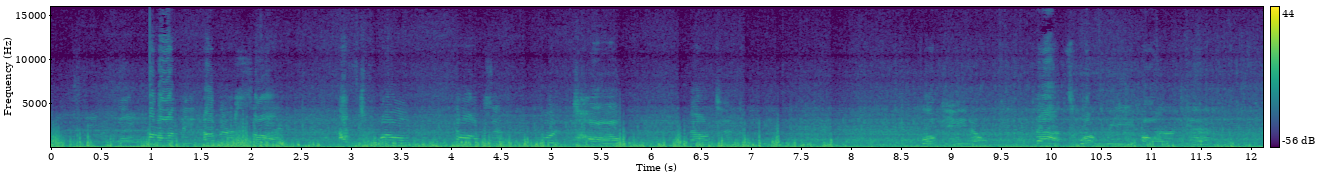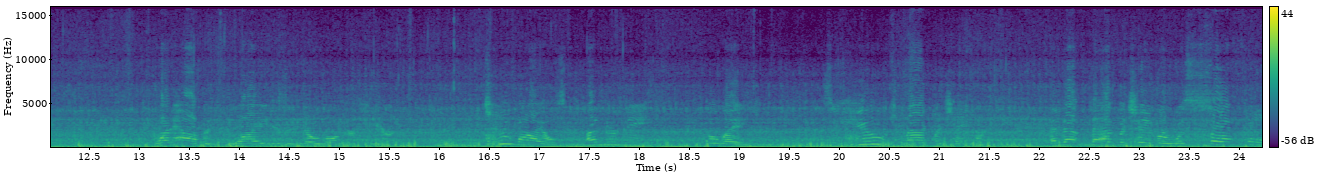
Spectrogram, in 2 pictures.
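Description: Tour boat's engine running with a steady low hum, while a guide talks continuously over it.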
